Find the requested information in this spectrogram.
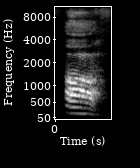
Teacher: आ का उच्चारण कहां से हो रहा है? कंठ से।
